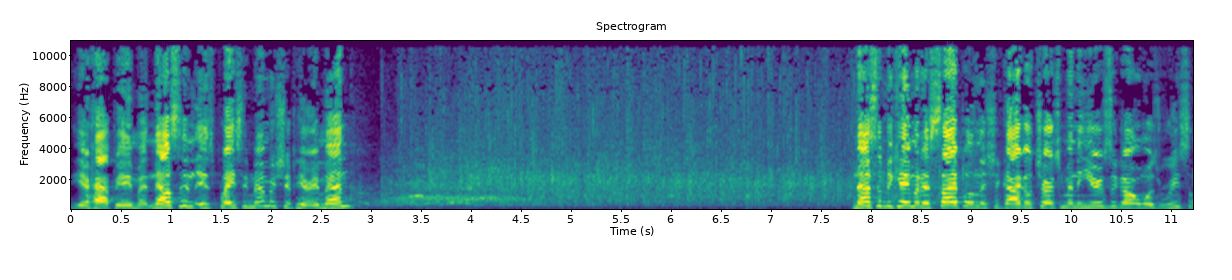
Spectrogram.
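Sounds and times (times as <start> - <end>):
speech: 0.0 - 3.0, 7.8 - 11.2
audience applauding: 2.8 - 9.1.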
